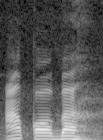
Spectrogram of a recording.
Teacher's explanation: kalau di akhir ayat atau di akhir kalimat itu kita bacanya kalau dimatikan menjadi seperti ha.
